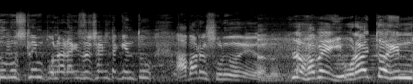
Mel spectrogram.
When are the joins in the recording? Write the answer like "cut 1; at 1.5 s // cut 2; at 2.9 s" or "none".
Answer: none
